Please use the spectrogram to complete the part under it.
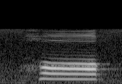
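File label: "hok3", Cantonese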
